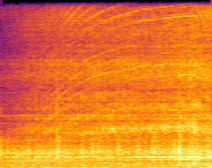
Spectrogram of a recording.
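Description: Small electric motor on the test board running steadily, gradually getting louder, with a faint thin whine.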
